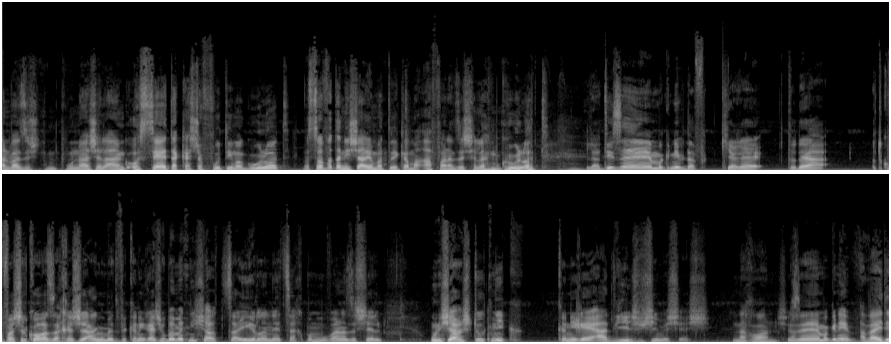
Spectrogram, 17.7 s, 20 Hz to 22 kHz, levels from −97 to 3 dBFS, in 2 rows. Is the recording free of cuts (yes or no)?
no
